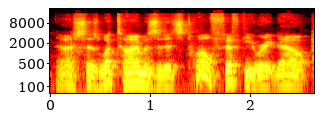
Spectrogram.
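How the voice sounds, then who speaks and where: A man calling a live baseball game play by play in a relaxed, chatty way, reading viewer comments between pitches, his voice going raspy. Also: moderate pace, a little hiss or hum. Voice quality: gravelly. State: voice getting raspy.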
